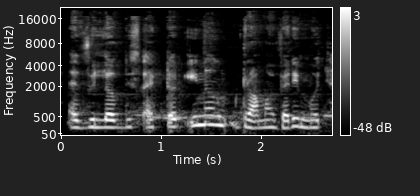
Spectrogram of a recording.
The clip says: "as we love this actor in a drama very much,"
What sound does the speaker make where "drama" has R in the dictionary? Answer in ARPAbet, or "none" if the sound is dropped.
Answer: R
